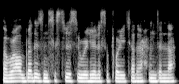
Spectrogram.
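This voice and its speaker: A man hosting an online town hall on a video call, measured and speaking with frequent religious phrases over dull lo-fi call audio. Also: medium pitch, monotone, dark tone. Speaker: host and founder.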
